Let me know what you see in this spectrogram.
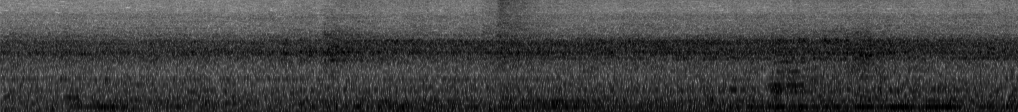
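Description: Kalka–Shimla narrow-gauge train rolling slowly along the platform: a steady low rumble of the coaches on the rails with a steady engine hum, growing slowly louder.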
